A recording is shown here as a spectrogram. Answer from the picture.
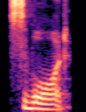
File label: "sward", Indian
